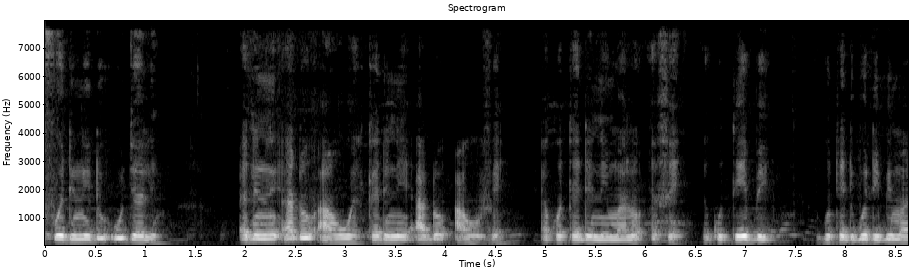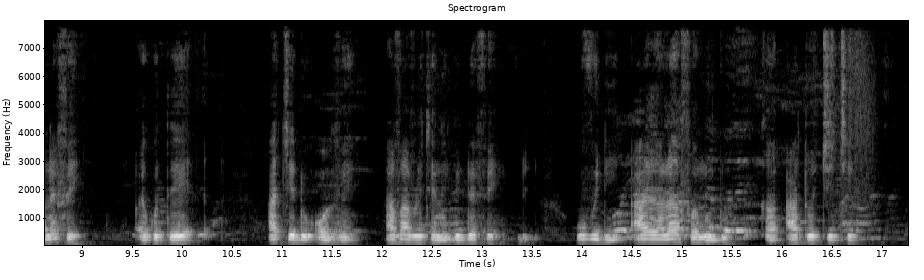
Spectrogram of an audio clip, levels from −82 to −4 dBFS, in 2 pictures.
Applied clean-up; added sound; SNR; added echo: none; none; none; none.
